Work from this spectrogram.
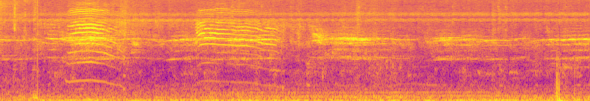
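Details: Cat calling to its mother for food: two drawn-out, high-pitched meows that rise and then fall, both early in the recording, set against a constant low rumble with a soft knock near the end.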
